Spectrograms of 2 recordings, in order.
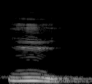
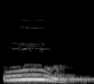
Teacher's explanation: जब हम संवृत्त स्वरों का उच्चारण करते हैं तो हमारा मुंह थोड़ा सा भिंचता है, थोड़ा सा खिंचाव इसमें आता है। जैसे हम बोलेंगे ई, थोड़ा सा देखिए ई, बड़ी के ई, तो हमारा मुंह थोड़ा सा खींच रहा है।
